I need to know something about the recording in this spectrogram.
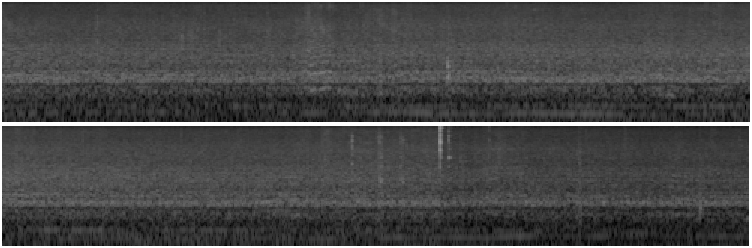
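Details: Honey bees humming inside and around their hive during a first inspection where comb was found; a steady, unbroken buzzing drone fills the recording, with a couple of faint clicks.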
